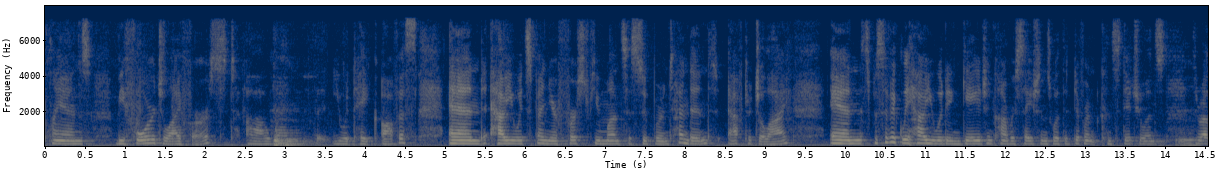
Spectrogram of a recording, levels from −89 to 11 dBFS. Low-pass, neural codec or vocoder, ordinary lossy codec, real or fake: 7.2 kHz; none; MP3, 64 kbps; real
